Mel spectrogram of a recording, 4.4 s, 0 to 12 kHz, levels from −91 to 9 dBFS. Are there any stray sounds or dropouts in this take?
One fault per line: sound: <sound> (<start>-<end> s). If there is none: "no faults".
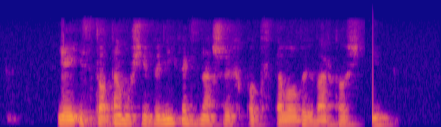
sound: dropout (3.7-3.7 s)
